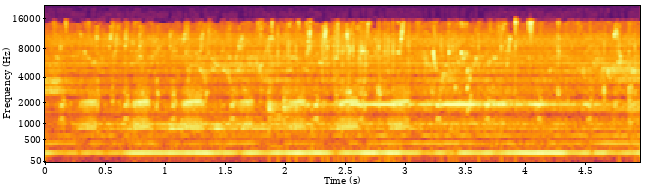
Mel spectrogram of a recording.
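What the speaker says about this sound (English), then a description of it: "tune into the calls of the white-lipped frogs" A chorus of white-lipped frogs calls at night, short chirping notes repeating over a steady low tonal drone, fairly faint and continuous, with no voices.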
